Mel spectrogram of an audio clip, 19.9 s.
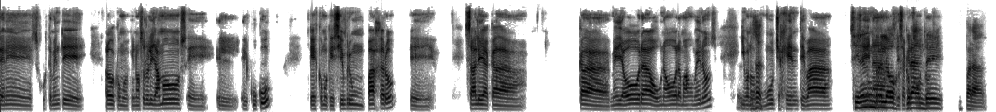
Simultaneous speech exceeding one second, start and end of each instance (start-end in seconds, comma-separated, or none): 17.0-18.8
